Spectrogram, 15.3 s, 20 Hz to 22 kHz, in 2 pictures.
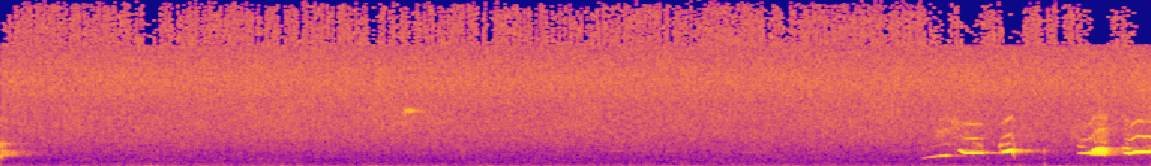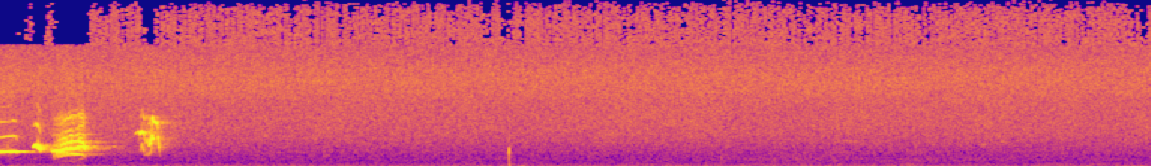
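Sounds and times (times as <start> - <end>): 
Common blackbird Turdus merula whistled calls: 6.1 - 8.8.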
